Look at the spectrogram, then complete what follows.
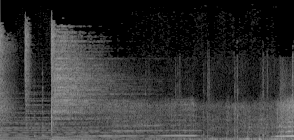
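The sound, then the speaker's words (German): A locomotive in a Bibi und Tina audio play rolls by with a steady, rumbling chug and a thin whistling tone above it, growing louder toward the end after a few closing notes of music. “Du wirst dich doch nicht von einer Lokomotive abhängen lassen!”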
